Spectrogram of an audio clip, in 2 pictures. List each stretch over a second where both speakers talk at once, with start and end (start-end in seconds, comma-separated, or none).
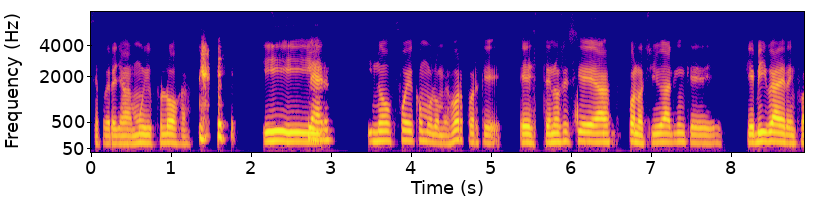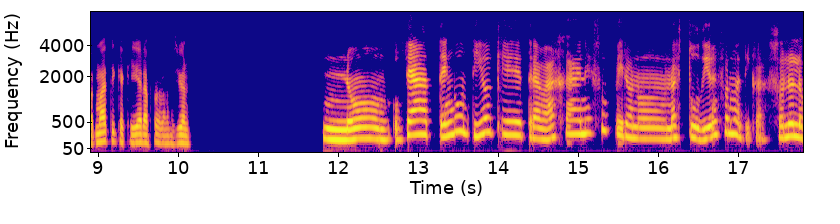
none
